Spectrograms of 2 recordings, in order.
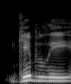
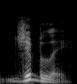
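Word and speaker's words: Ghibli: In Japan, Gibli is pronounced as Jibli.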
